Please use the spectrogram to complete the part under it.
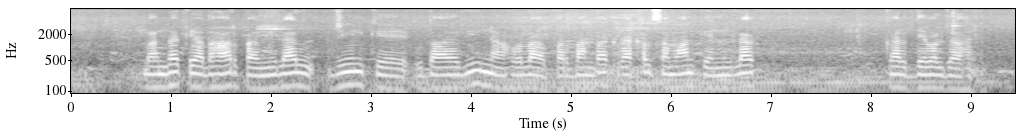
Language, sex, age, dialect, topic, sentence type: Magahi, male, 18-24, Central/Standard, banking, statement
